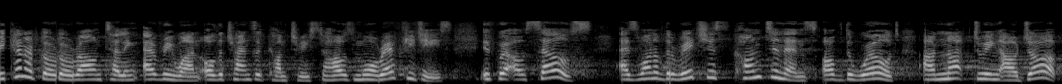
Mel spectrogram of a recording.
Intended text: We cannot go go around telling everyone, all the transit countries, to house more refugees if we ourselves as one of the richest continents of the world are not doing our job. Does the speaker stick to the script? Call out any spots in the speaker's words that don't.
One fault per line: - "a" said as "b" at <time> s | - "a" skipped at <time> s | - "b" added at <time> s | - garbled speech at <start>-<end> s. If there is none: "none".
none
